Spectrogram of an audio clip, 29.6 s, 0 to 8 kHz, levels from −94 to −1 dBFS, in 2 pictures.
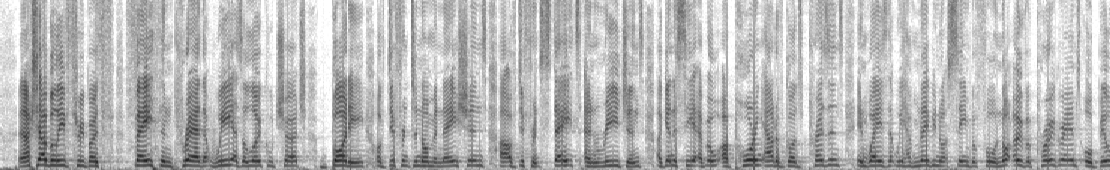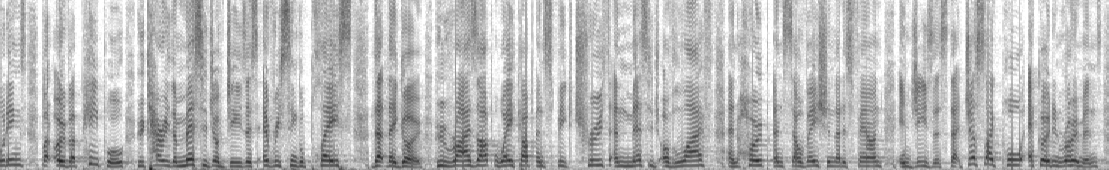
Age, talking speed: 20-39, 185 wpm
